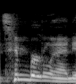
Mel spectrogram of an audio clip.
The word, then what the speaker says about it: Timberland: And Joe Santana said, remember to pronounce the R in Timberland. Yeah. Timbaland is the music producer. Timberland are the boots and Alaska.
